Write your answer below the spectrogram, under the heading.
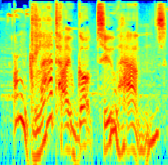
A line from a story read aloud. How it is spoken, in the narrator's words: laughed Granny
